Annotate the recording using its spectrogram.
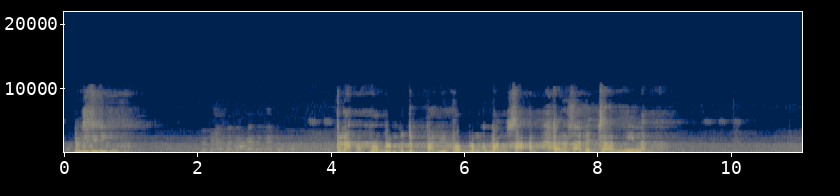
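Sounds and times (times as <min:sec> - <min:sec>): faint steady tones: 0:00.0 - 0:11.0
low background hum: 0:00.0 - 0:11.0.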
